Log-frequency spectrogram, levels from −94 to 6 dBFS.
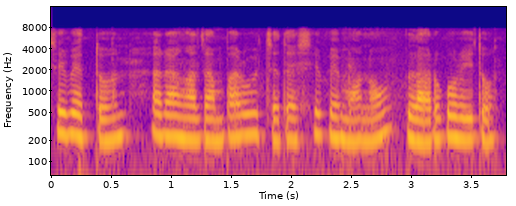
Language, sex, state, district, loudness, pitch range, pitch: Chakma, female, Tripura, Unakoti, -15 LUFS, 200-235 Hz, 215 Hz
